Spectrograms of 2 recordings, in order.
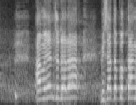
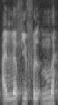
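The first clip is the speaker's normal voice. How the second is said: very soft, low loving thanks; tender; 9 semitones lower, 10 dB quieter than usual. Pretend. Husband thanking wife for coffee, very soft and low. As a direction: murmur it tenderly to your wife. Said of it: "belajar bilang begini".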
